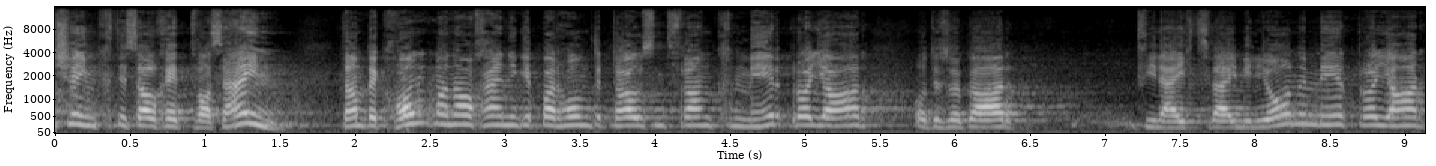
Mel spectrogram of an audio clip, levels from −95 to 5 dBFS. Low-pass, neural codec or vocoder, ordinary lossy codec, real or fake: 14.4 kHz; vocoder, 44.1 kHz, 128 mel bands, Pupu-Vocoder; none; fake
